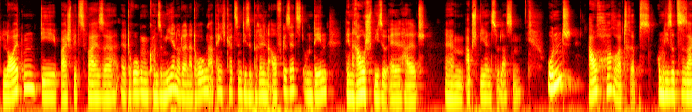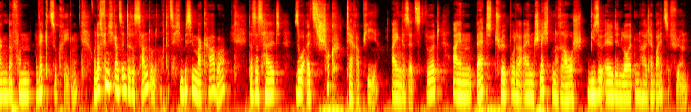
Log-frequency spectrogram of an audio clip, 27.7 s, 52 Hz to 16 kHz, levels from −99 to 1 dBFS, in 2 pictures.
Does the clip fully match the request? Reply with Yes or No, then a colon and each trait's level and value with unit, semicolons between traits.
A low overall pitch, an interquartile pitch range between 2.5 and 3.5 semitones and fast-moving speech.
No: low, 125 Hz; average, 3.2 semitones; average, 135 wpm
